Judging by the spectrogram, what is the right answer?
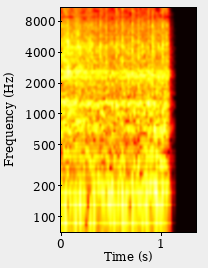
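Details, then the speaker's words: Maruti Alto 800 engine running with a very loud steady rough drone and a gritty hum beneath; checked with the belt removed, water pump bearings completely worn out, water pump replaced. "ये देखो हमने इसकी जो आवाज आ रही है ना वो घू घू बहुत तेज तो उसके लिए इसकी बेल्ट उतार के चेक किया तो इसकी वाटर बॉडी दे देखो पूरी खत्म ये देखो यानी बिल्कुल वाटर बॉडी बेरिंग बिल्कुल खत्म हो चुके हैं"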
